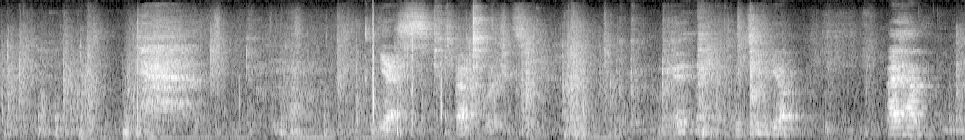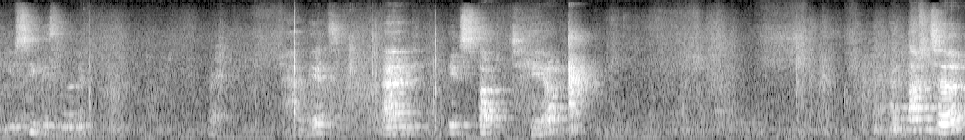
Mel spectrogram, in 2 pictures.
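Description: A middle-aged man talks calmly as he explains, close by.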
